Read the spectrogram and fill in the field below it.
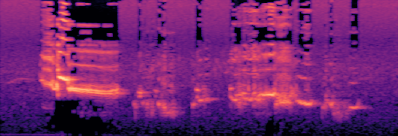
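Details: Australian magpie in the wild, made to sing before breakfast, gives a loud, descending fluted opening note, short gurgled fragments, then a rolling warble ending in a soft level whistle.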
